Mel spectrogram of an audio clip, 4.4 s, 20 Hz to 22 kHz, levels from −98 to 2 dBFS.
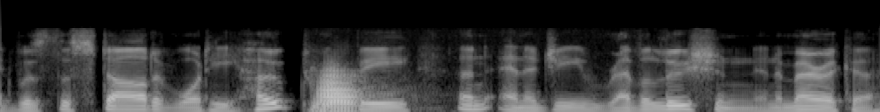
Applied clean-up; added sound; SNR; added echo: none; Brass instrument; -1 dB; none.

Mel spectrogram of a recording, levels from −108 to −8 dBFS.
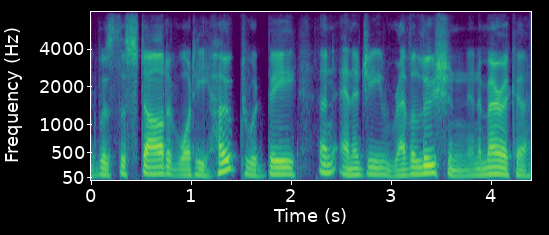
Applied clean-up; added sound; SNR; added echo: none; none; none; none.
